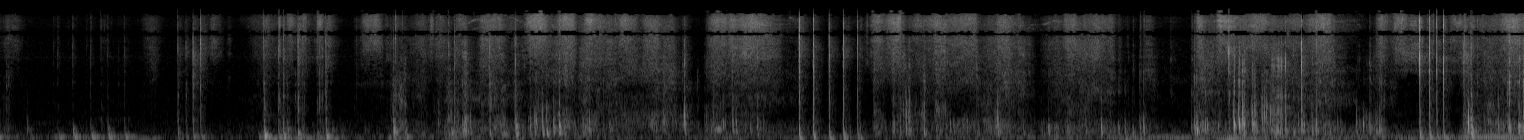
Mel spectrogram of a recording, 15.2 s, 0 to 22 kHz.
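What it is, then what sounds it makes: Cardboard box tapped and scratched. Fingertips and short nails tap and scratch a medium-sized, rigid white cardboard Apple iPad Pro 12 (2021) retail box, hollow and apparently still sealed and full, across its printed colorful front and its white side with the Apple logo. The sound is a quiet run of dry, hollow taps with a low cardboard thud, mixed with soft, papery scratching and bright, crisp flicks. Each tap dies away almost at once.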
